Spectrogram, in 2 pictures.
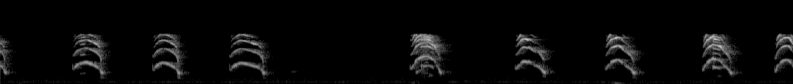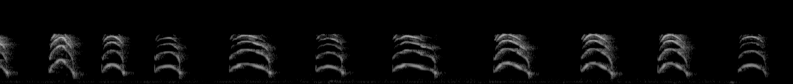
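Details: Rescued Siamese mix kitten named Daichi, a former stray in Kagoshima, calls indoors in a rapid run of about nineteen short, clear, downward-arching meows at an uneven pace against a silent background.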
